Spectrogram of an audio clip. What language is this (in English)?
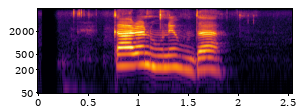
Nepali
